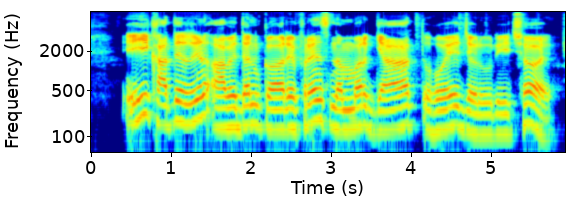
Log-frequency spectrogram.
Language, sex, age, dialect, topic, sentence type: Maithili, male, 60-100, Eastern / Thethi, banking, statement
